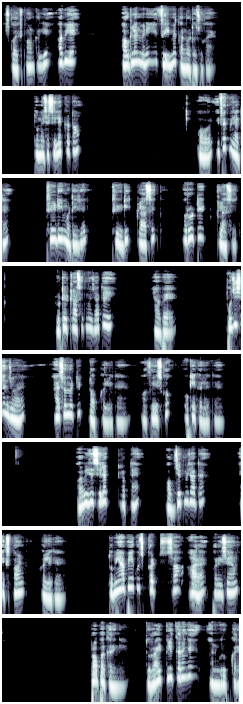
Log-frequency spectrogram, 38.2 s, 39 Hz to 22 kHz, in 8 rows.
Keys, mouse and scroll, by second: 36.4 right click.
